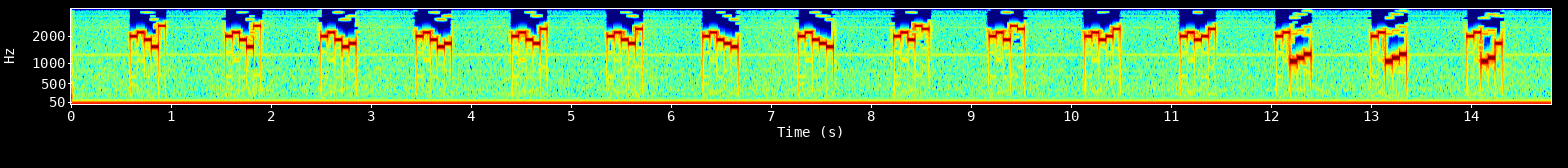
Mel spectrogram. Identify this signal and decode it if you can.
Five-tone selective call (ZVEI), heard as quick runs of five tones, tones of about 70 ms. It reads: 89755 89755 89756 89756 89760 89760 89765 89765 89770 89770 89780 89780 89123 89123 89126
